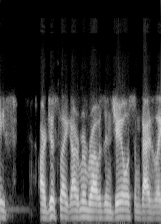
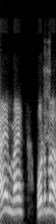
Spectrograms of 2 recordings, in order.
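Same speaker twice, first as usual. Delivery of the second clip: mocking put-on podcast host voice, higher pitch; 11 semitones higher than usual. Doing an imitation of how the Tigs Bits podcast sounds: imitating the Tigs Bits hosts. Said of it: "That's a good impersonation".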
